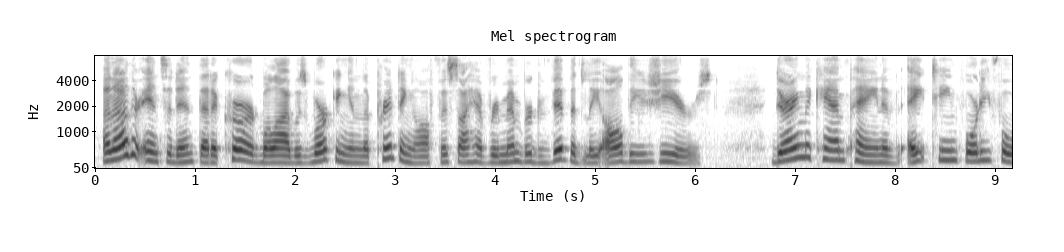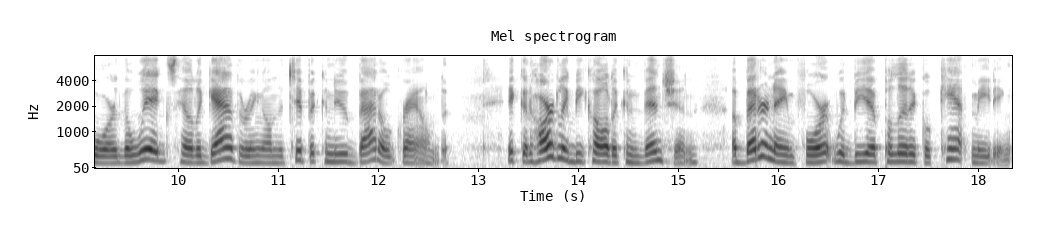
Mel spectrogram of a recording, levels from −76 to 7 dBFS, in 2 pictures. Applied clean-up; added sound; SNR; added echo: none; none; none; none.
